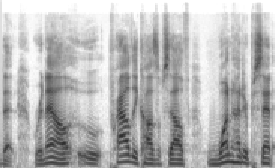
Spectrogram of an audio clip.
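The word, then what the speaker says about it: Reinoehl: Renell.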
